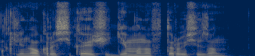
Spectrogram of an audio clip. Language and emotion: Russian, neutral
